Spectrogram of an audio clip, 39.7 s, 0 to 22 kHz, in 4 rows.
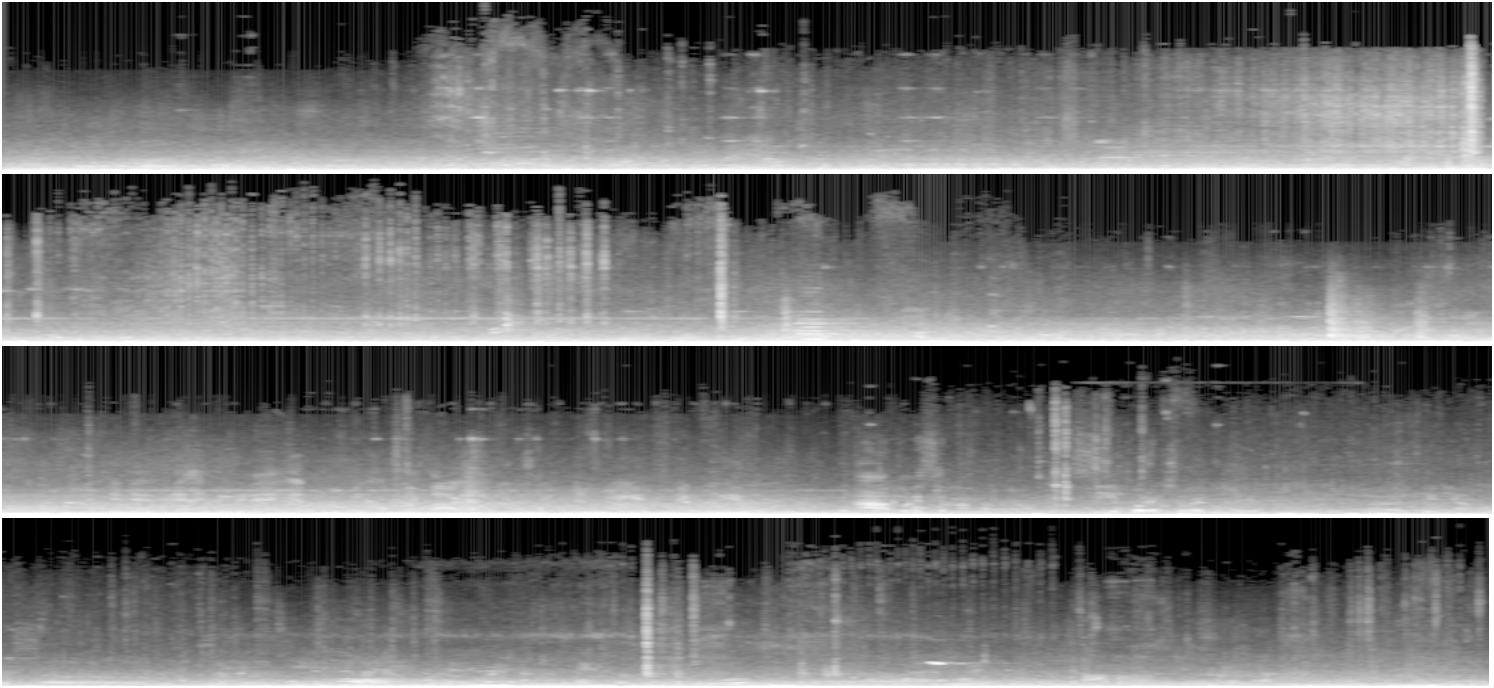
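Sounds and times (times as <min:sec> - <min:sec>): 
crowd murmuring in a cobbled square: 0:00.0 - 0:39.7.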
